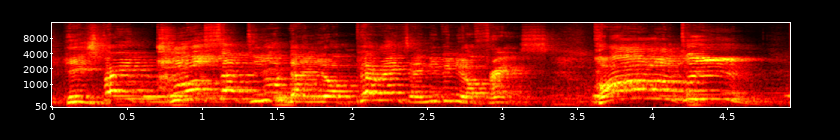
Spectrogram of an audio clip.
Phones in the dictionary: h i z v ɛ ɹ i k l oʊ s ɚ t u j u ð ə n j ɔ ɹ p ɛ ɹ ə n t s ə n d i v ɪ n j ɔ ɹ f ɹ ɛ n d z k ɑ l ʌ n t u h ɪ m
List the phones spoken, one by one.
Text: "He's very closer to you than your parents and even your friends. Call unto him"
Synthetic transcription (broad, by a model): h i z v ɛ ɹ i k l oʊ s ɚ t u j u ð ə n j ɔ p ɛ ɹ ə n t s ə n i v ɪ n j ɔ f ɹ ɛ n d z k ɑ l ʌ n t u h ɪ m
